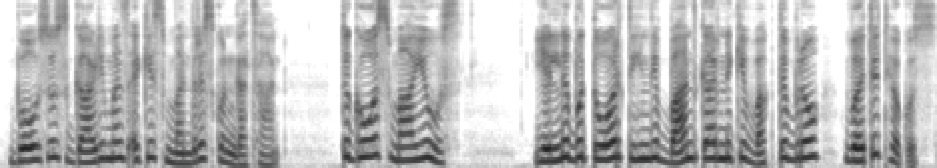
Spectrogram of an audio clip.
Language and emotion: Kashmiri, sad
